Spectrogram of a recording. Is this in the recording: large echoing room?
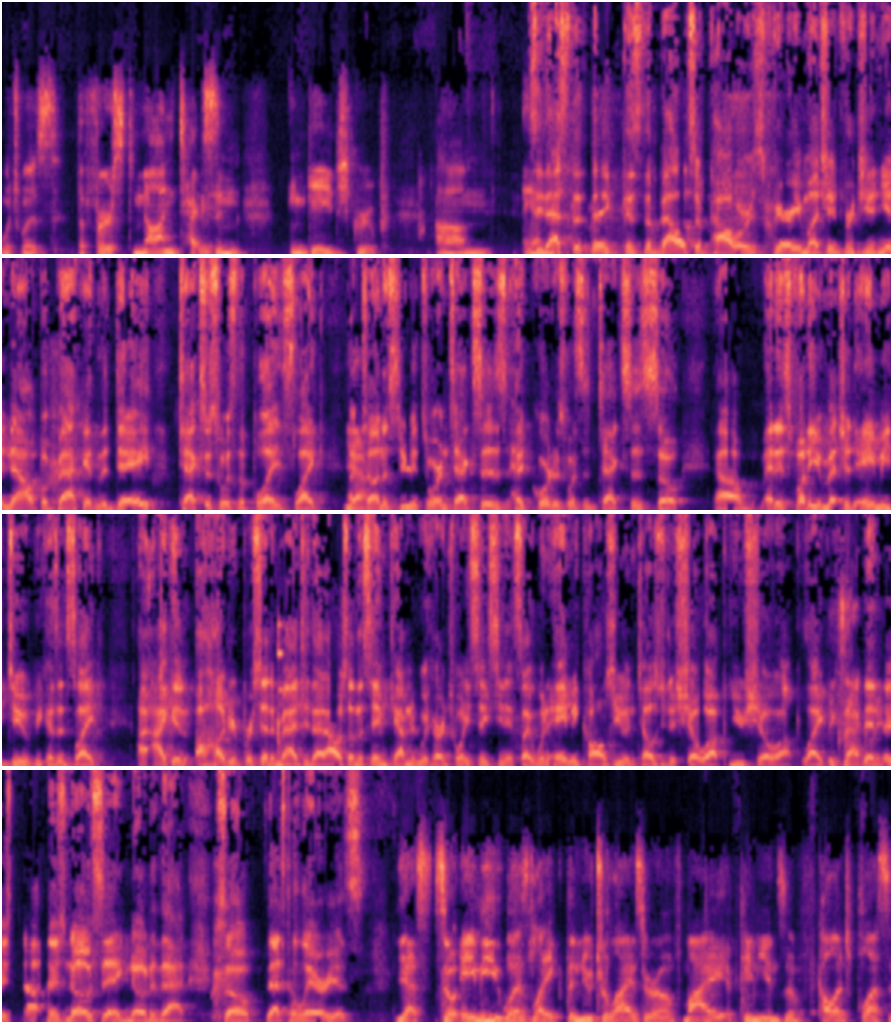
no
